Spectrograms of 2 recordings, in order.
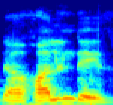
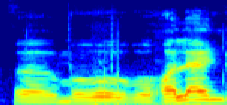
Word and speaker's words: hollandaise: from outside like a hollandaise right the sauce so the most common punjabi pronunciation that i get is holland is there another hollandaise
